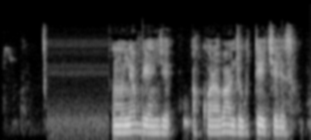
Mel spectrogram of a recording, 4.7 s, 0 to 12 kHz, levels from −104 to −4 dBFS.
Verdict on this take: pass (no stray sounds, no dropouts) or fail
pass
